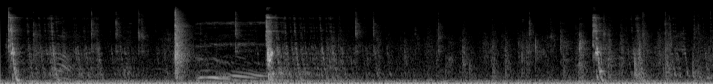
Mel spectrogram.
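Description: Video game sound effects: scattered sharp clicks and knocks, with a cluster of falling electronic chirps about two to three seconds in, over a steady low hum.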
